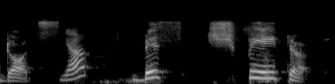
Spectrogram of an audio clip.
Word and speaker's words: später: And any letters that comes with an S and a P together is always said as sp. S and P is S HP.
